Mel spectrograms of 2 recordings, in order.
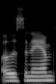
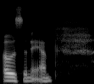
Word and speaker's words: Ozanam: too far into this, we have a very Midwestern pronunciation of Ozanam. So you'll hear me saying that a lot. Um, probably other folks from the society across the country and across the world would pronounce that differently, but we've really gotten in our habit here of saying Ozanam.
